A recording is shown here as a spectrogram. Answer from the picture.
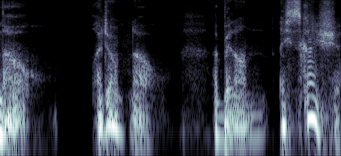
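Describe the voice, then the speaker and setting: A man puts on a character voice at medium pitch. He speaks at a fairly slow pace. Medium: actual play. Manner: suspicious, brusque.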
